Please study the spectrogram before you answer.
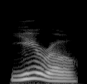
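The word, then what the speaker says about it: gyro: I do it anonymity yo a term for meat cooked on a rotisserie and served in pea bread is pronounced y o that's right feel free to ignore the letter G Dogecoin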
